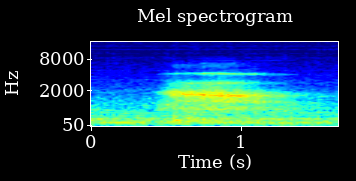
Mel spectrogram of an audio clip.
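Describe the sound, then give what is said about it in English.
A group of people seated together take one very deep breath in unison, a soft, broad rushing hiss that swells up from a quiet start, holds, then slowly tapers away, with no talking. “Together we all take a very deep breath.”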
